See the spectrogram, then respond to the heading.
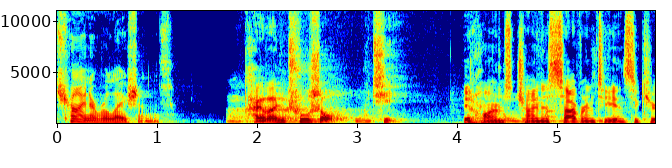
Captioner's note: through translator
